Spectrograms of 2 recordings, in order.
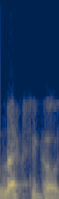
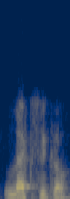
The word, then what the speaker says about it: lexical: to select one syllable even with the word lexical you have to say lexical not lexical or lexical and so the point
